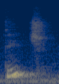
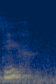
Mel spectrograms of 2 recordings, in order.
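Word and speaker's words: Thích: Algunos pronuncian el Thich como Tich, Tich Nathan eh, pero bueno, técnicamente según aprendí es Thich.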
